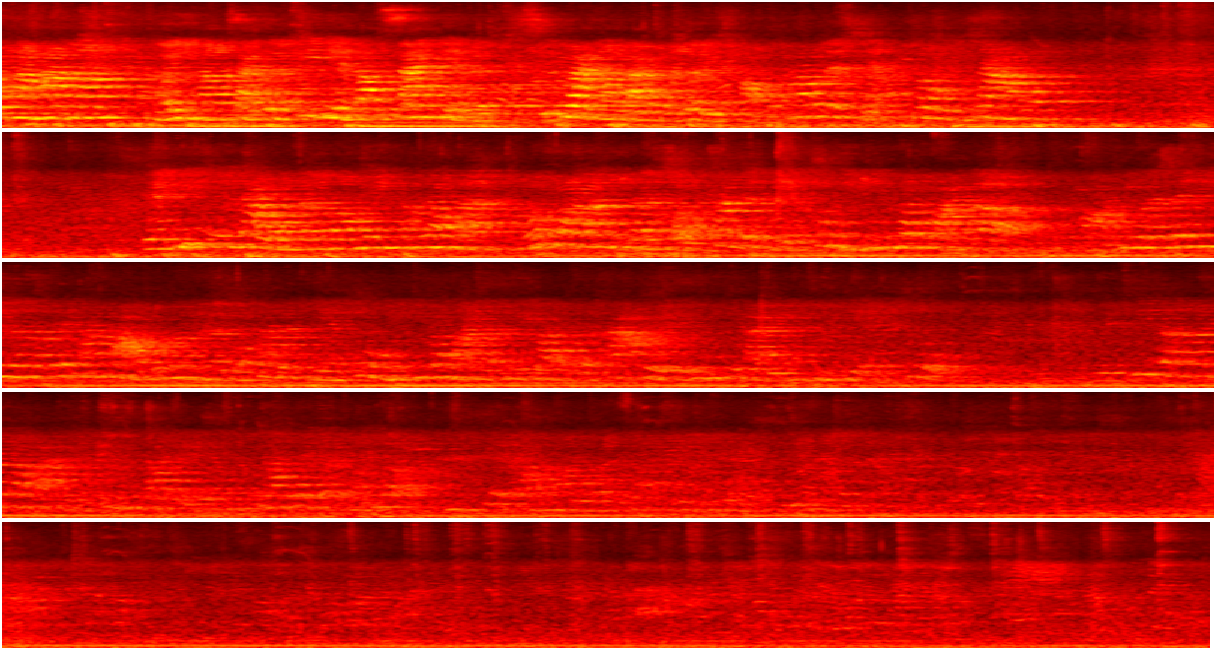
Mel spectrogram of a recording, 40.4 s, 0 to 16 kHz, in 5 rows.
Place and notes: Taipei EXPO Park, Taiwan - soundwalk
Walking through the bazaar
Taipei City, Taiwan, April 2014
